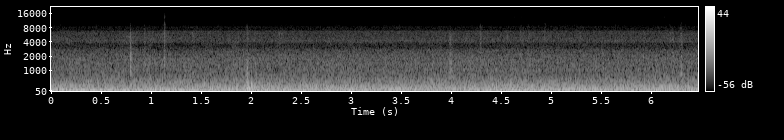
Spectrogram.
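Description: Steady low rumble of a Boeing 777-300's cabin as the airliner rolls along the ground after landing, with engine and wheel noise, and a few faint knocks, the clearest about two seconds in.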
